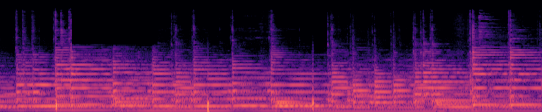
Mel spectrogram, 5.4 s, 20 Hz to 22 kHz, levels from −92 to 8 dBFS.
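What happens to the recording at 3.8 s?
Nothing goes wrong at 3.8 s; the audio plays straight through that moment without any dropout, glitch or other fault.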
